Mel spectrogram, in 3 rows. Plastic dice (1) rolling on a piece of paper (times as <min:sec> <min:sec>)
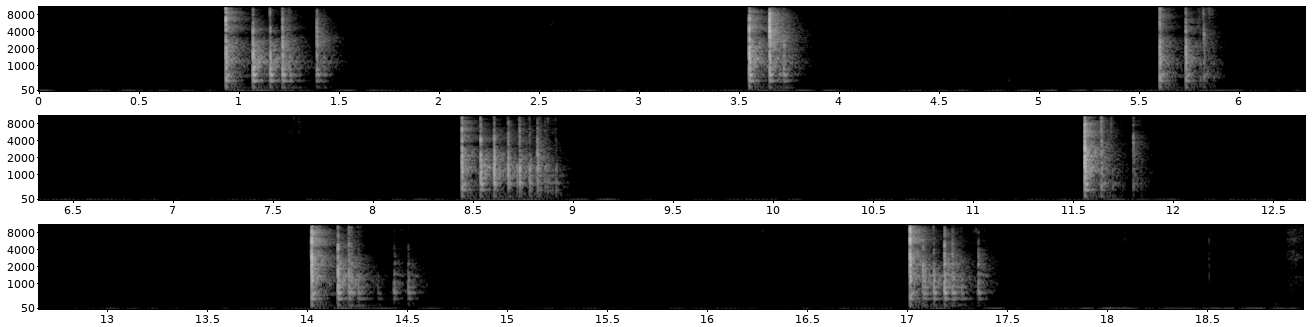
0:00.9 0:01.6, 0:03.5 0:04.0, 0:05.6 0:06.0, 0:08.4 0:09.1, 0:11.5 0:12.0, 0:14.0 0:14.7, 0:17.0 0:17.6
